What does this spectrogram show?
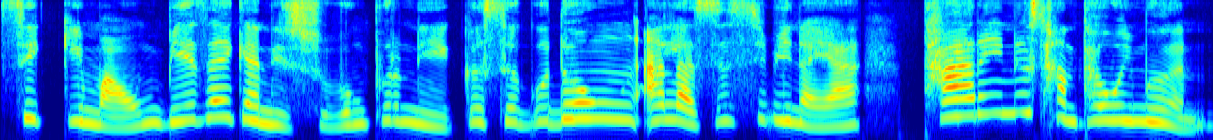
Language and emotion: Bodo, surprised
